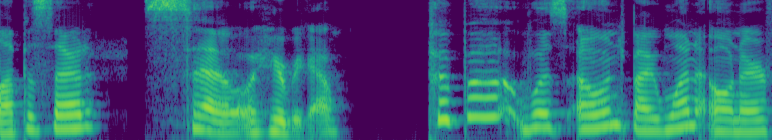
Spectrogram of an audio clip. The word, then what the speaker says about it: Pupa: Well, it's an Italian haunted doll, so I think it's like Poopa. – Ah, got it. – Like, it's spelled P-U-P-A.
